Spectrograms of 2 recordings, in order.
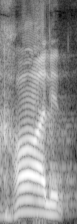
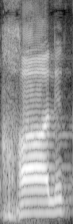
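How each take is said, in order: No difference in how they are said.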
